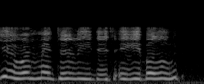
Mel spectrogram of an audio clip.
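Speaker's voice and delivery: put-on old grandmother voice. Retelling a TV scene, the speaker voices the grandma: grandma voice. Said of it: "I think it's a good grandma voice".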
